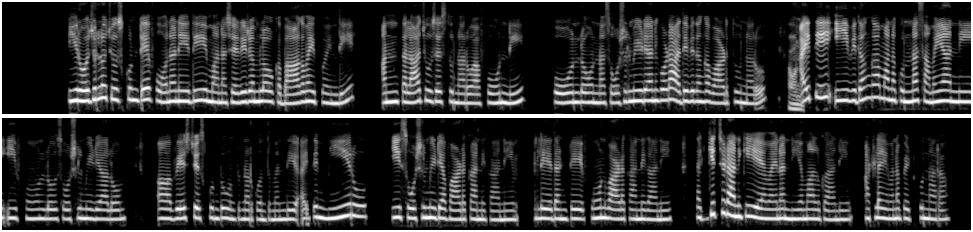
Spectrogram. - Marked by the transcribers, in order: other background noise; in English: "సోషల్ మీడియాని"; in English: "సోషల్ మీడియాలో"; tapping; in English: "వేస్ట్"; in English: "సోషల్ మీడియా"
- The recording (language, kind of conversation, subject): Telugu, podcast, స్మార్ట్‌ఫోన్‌లో మరియు సోషల్ మీడియాలో గడిపే సమయాన్ని నియంత్రించడానికి మీకు సరళమైన మార్గం ఏది?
